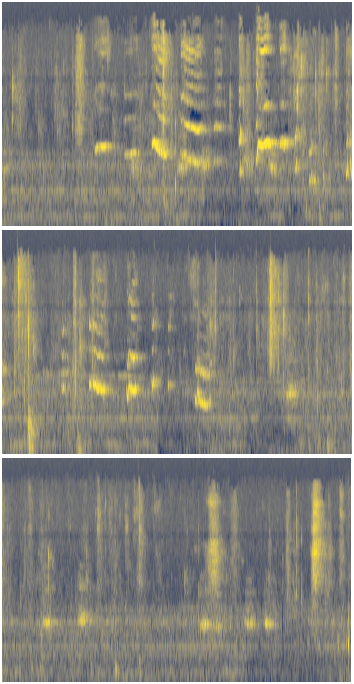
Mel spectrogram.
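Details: Havanese puppies aged seven weeks at play, with bursts of high wavering whines and yelps clustered early, then quieter sparse squeaks, thuds of movement and a constant low hum.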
